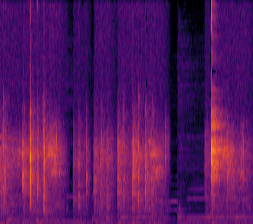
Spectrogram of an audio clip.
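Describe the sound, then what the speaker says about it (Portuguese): Typing on a computer keyboard while entering a new password a second time to confirm it: a steady run of fast, close key taps with a brief pause near the end, then a few more keystrokes. "Digitei minha nova senha e vou confirmá-la."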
